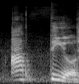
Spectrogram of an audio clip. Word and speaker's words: আত্মীয়: এটার উচ্চারণটা হবে আত্মীয়, সরেয়া ত হসন্ত, তয় রস্বীকার, অন্তস্তীয় ওকার দিতে পারেন অথবা শুধু ও দিতে পারেন।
